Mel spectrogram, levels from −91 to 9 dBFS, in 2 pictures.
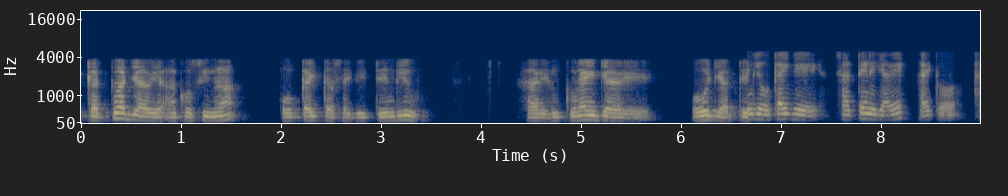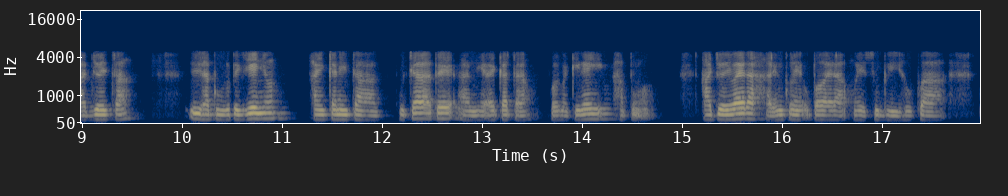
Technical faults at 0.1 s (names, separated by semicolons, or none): none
